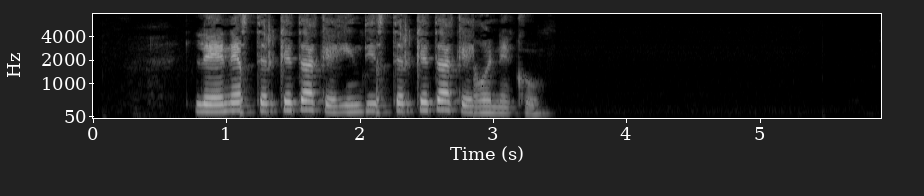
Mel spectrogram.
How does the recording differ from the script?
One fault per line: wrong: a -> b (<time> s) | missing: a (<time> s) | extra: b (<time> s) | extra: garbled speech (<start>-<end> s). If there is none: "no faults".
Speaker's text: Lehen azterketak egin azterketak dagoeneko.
no faults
